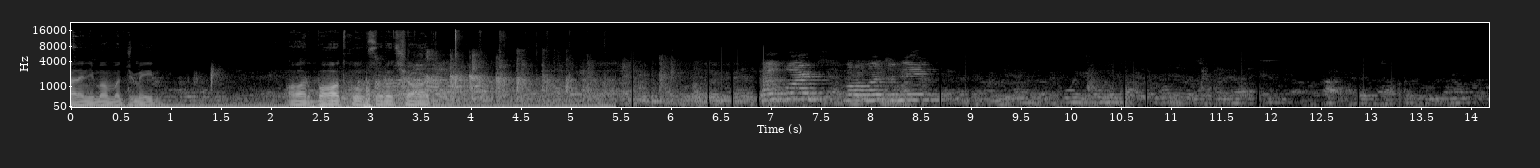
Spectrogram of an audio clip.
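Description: A snooker cue strikes a ball with a sharp click.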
